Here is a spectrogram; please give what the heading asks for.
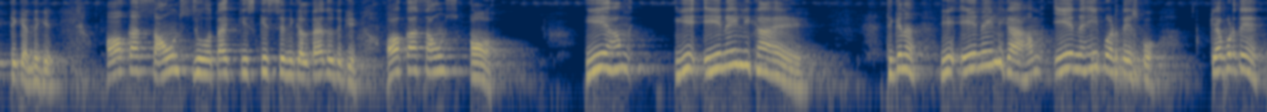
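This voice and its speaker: Hindi-speaking woman teaching English sounds. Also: mid-range voice. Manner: repeats questions and answers them herself; drills letter sounds slowly. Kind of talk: classroom lesson.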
